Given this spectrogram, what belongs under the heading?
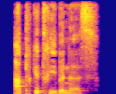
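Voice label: "abgetriebenes", German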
